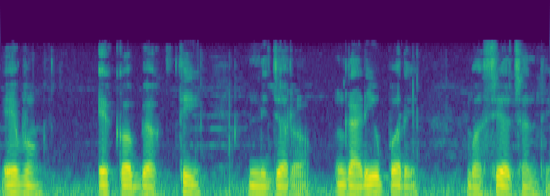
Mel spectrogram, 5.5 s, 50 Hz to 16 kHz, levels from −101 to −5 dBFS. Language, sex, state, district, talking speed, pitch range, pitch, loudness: Odia, male, Odisha, Khordha, 85 wpm, 95-105 Hz, 100 Hz, -18 LUFS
